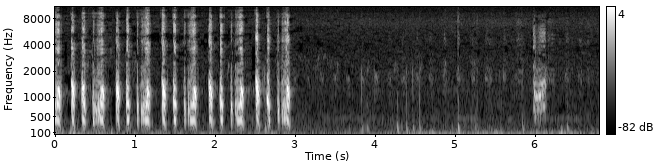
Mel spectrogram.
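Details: Tatar chukar partridge gives a quick volley of harsh clucking chuk notes for about three seconds, then near silence with one faint later note.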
